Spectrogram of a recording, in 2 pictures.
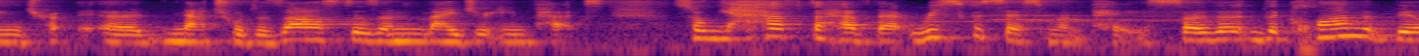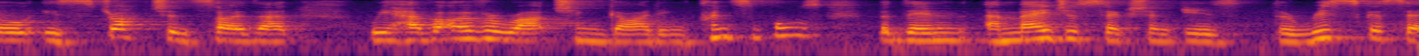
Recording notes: recorded live in conversation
